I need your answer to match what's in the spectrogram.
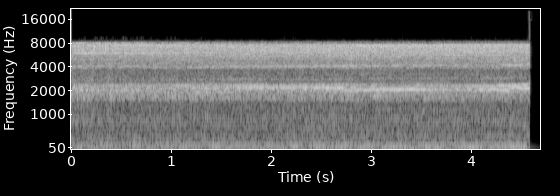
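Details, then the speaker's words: IFB front-load washing machine after a repair for not draining, running in spin mode at maximum speed: steady high motor whine holding one pitch, no scraping or crackle; spin works fine with no complaints. "Spin മോഡിൽ വന്നപ്പോൾ speed ആയിട്ട് work ചെയ്യുന്നുണ്ട് കേട്ടോ അപ്പൊ complaints ഒന്നും കാണുന്നില്ല"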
